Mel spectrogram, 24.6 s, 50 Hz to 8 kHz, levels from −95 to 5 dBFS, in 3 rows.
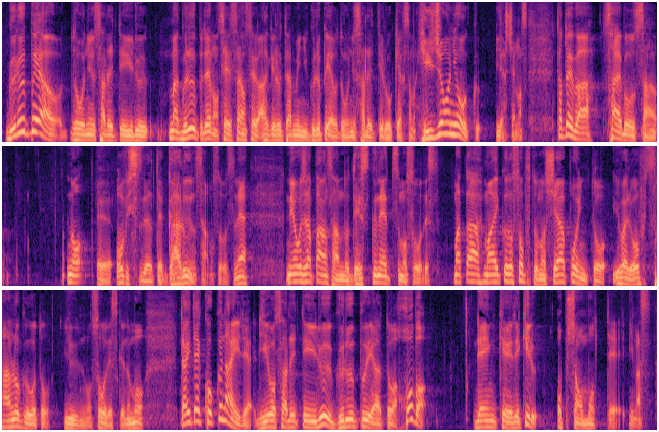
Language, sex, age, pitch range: Japanese, male, 50-69, 95-135 Hz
